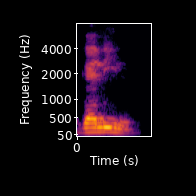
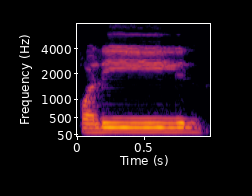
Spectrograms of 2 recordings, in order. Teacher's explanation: biasanya yang tukar huruf qf jadi J ni adalah orang-orang belah orang-orang belah Hijaz orang belah Arab Saudi dalam percakapan mereka Q tu jadi ga · Dalam percakapan mereka qaf tu jadi ga. Galil, dia baca galil.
